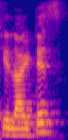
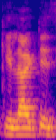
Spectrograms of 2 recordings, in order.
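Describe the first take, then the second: First: The word begins with a ch sound. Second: The word begins with a k sound. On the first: "कुछ लोग इसको चिलाइटिस pronounce" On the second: "medical भाषा में इसे हम कीलाइटिस कहते हैं"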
